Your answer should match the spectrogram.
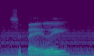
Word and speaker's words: Cybele: And one of the requirements for those who were, and actually I might not be saying it correctly, it's C-Y-B-E-L-E, Cybele, Cybele, anyway, one of the requirements in this particular, from this particular deity, quote unquote, was the emasculation of male children.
